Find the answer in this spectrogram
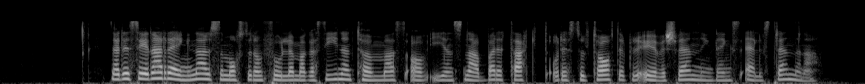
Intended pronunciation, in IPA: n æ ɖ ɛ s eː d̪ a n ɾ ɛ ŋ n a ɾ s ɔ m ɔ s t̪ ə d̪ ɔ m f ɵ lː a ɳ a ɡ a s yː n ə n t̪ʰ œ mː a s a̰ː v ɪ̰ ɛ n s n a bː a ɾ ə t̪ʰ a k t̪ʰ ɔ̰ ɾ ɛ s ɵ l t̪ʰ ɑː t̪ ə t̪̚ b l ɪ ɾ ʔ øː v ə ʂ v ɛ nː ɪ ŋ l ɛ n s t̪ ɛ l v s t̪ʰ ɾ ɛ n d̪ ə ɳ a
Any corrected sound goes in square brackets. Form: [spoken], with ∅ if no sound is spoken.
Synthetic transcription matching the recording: n æ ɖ ɛ s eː d̪ a n ɾ ɛ ŋ n a ɾ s ɔ m ɔ s t̪ ə d̪ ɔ m f ɵ lː a [m] a ɡ a s [iː] n ə n t̪ʰ œ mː a s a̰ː v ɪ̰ ɛ n s n a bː a ɾ ə t̪ʰ a k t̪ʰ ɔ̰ ɾ ɛ s ɵ l t̪ʰ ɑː t̪ ə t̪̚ b l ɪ ɾ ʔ øː v ə ʂ v ɛ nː ɪ ŋ l ɛ [ŋ] s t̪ ɛ l v s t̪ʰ ɾ ɛ n d̪ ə ɳ a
